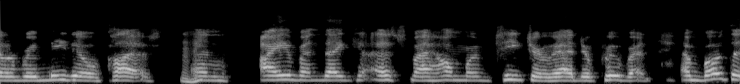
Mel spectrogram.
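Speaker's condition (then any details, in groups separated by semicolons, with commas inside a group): ALS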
